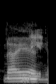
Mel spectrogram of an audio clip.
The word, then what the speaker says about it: Niang: And that takes me to Niang. Did I say that right? – Yeah, Niang. Yep.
